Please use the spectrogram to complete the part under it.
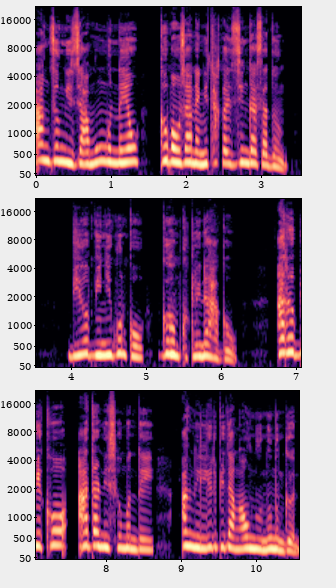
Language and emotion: Bodo, fearful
